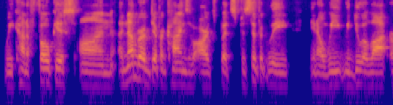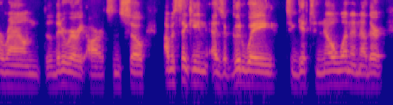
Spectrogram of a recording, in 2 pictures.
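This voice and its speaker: A man in his forties leading a youth writing workshop over a video call, talking in a relaxed way with lots of fillers. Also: on the low side, a little fast, few pauses. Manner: relaxed and conversational, frequent fillers. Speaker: workshop leader. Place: home room with bookshelves. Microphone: earphone mic on a video call.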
